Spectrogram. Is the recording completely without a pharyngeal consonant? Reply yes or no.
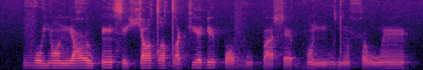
no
